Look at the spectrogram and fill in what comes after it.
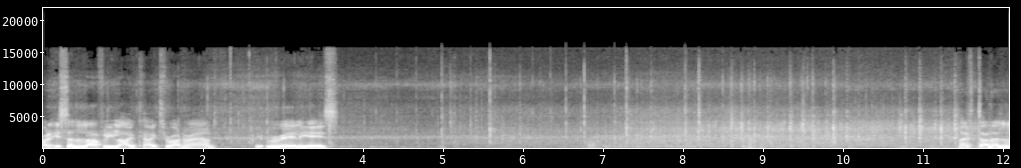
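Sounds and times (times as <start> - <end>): model train whirring: 0.0 - 12.0
sharp track clicks: 4.0 - 11.8.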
